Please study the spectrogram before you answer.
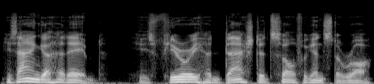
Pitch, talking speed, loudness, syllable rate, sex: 95 Hz, 190 wpm, -16 LUFS, 4.9 syllables/s, male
